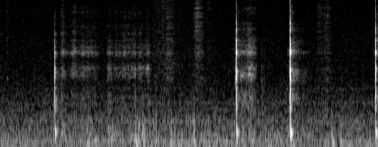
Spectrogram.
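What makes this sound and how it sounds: Fingers with long nails hold a glass rod and slowly trace and scratch its rounded tip along the printed black lettering of a flat, rectangular, solid wooden plaque sign lying on a dark surface. Quiet, bright, dry scratching runs throughout, broken by four sharp, high ticks that die away instantly.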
